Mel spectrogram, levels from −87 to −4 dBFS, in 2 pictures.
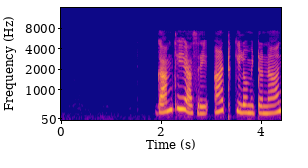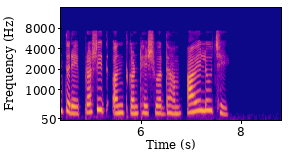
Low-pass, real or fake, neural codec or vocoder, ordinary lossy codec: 7.2 kHz; real; none; MP3, 64 kbps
